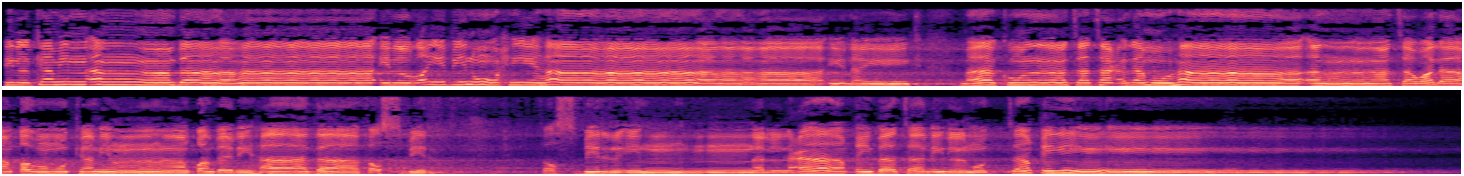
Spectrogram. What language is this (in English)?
Arabic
